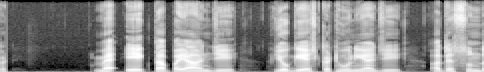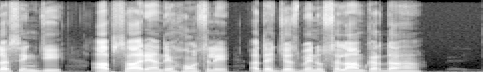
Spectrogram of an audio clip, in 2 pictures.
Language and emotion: Punjabi, neutral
